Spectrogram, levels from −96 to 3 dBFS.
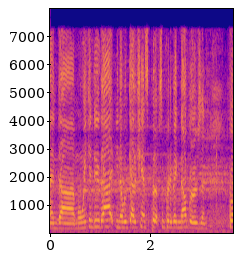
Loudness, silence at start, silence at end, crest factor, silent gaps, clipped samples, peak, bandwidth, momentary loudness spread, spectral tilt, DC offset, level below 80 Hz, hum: -17 LUFS; 0 s; 0 s; 16 dB; none; under 0.1%; -2 dBFS; 7.8 kHz; 7 LU; -1 dB/octave; under 0.1%; -50 dBFS; none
